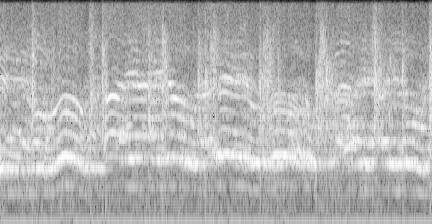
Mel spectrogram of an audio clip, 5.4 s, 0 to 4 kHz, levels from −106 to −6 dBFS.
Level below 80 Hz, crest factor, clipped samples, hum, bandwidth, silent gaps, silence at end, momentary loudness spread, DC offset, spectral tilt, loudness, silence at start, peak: -46 dBFS; 8 dB; 0.5%; none; 4 kHz; none; 0 s; 2 LU; 1%; -6 dB/octave; -8 LUFS; 0 s; 0 dBFS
